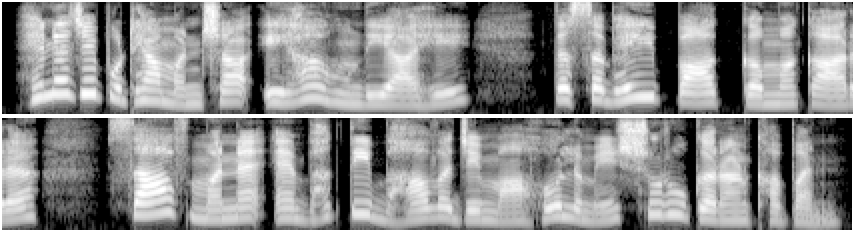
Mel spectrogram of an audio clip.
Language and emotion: Sindhi, neutral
